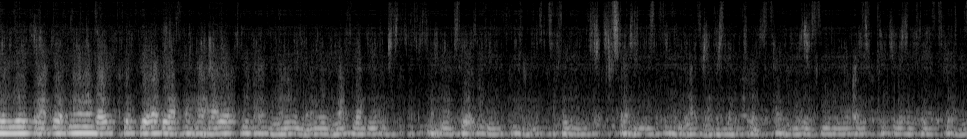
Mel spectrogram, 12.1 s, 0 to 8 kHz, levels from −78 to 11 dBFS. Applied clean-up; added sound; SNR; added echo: neural separator model SepFormer DNS4.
